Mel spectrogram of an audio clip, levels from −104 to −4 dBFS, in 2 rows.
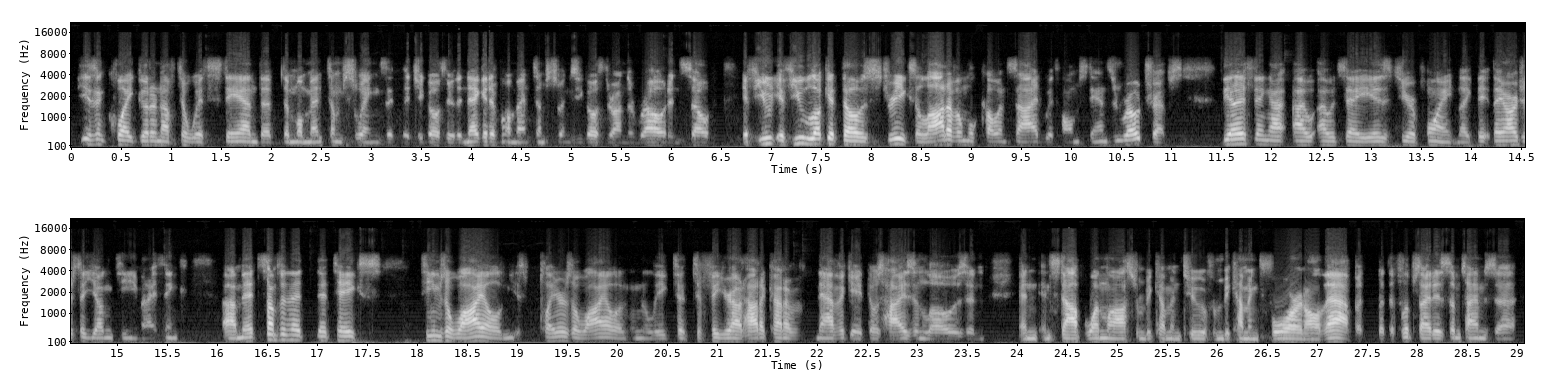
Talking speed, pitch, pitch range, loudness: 250 wpm, 125 Hz, 110-155 Hz, -26 LUFS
